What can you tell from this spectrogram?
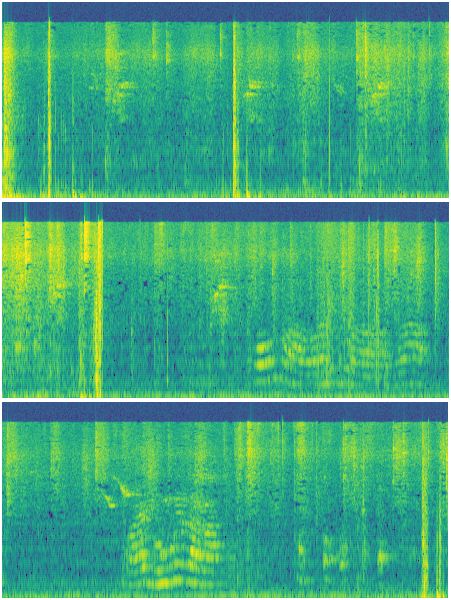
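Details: Baby guinea pig at morning breakfast, giving two bursts of short, stacked, chirping squeaks, a few in quick succession midway and a denser run later, over soft rustling, sharp clicks and handling noises.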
